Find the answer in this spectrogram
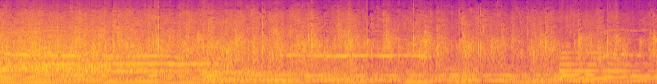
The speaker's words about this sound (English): Can you clap your hand and give him a shout of praise?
